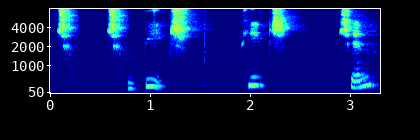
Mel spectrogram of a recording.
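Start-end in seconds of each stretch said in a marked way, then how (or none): 0.1-0.8 "ch" as a bare voiceless burst; isolated, repeated "ch"; letter sound demo. Shown as a demonstration. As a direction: say "ch" as in beach, without a vowel. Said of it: "C H".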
